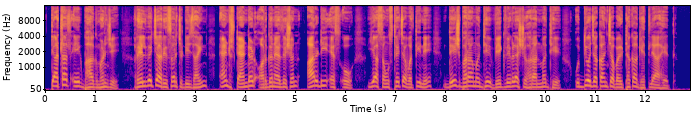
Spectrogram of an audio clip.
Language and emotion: Marathi, neutral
